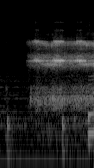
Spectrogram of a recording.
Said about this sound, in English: Well, with fun comes responsibility, and we have two buttons, and during a commercial, I tried to make the cricket sound.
